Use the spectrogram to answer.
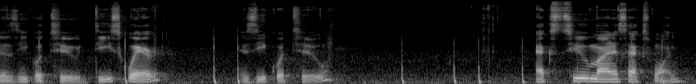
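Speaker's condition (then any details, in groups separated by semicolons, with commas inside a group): No condition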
